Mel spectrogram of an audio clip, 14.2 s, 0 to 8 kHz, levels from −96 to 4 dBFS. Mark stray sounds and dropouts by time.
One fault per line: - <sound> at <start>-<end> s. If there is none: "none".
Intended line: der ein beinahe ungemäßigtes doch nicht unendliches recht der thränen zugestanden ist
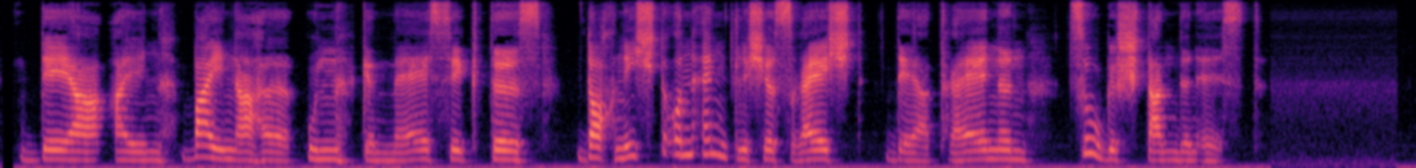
none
